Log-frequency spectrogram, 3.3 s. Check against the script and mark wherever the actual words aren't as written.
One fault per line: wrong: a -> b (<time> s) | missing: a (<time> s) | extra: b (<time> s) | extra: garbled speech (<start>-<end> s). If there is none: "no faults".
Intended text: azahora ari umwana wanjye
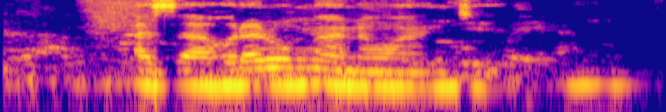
no faults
